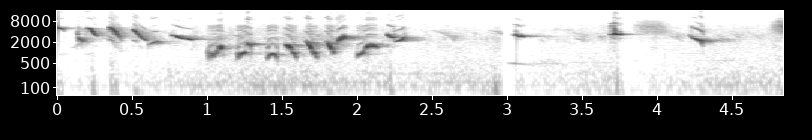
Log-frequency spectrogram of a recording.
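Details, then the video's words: Caged white-rumped shama singing a rich, varied phrase: rapid repeated downslurred notes, then a fast run of buzzy trills, followed by scattered sharp chips and whistles with quiet gaps. "MURAI BATU GACORRR FULL DURASI"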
